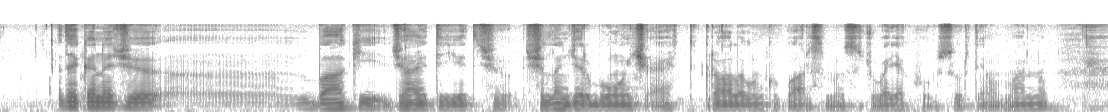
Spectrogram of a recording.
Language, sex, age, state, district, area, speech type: Kashmiri, male, 30-45, Jammu and Kashmir, Kupwara, rural, spontaneous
